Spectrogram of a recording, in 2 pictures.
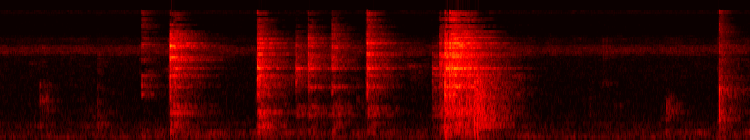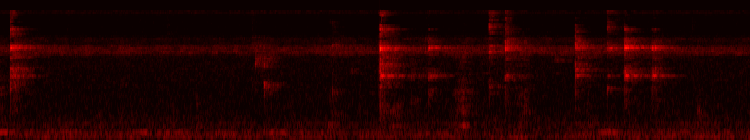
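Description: Metal fork clinking and scraping against a small glass bowl and a ceramic plate in scattered short clicks, busiest in the first few seconds with the loudest about three and a half seconds in, then sparser near the end.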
